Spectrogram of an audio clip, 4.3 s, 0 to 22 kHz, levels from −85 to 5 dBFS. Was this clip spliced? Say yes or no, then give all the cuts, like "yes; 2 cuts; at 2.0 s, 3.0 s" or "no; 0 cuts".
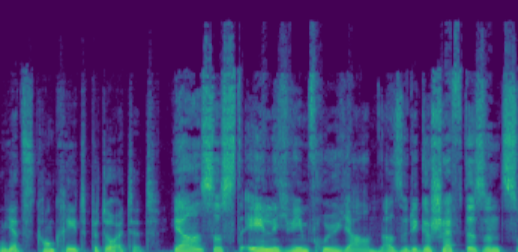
no; 0 cuts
